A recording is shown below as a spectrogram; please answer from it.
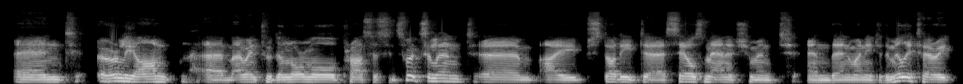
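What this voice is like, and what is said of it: Swiss European accent. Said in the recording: “As you can tell from my accent, I wasn't born in America. I was born over in Switzerland, in Europe.”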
